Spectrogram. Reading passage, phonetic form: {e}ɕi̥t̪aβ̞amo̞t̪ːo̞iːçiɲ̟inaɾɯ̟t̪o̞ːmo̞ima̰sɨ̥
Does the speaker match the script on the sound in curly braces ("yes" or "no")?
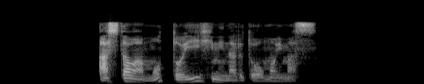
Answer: no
